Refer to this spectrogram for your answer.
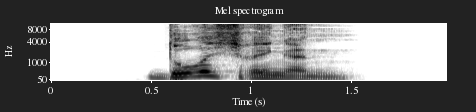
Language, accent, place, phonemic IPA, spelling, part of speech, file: German, Germany, Berlin, /ˈdʊʁçʁɪŋən/, durchringen, verb, De-durchringen.ogg
- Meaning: finally to make up one's mind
